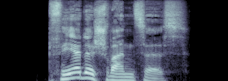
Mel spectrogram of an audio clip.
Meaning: genitive singular of Pferdeschwanz
- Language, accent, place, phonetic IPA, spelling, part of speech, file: German, Germany, Berlin, [ˈp͡feːɐ̯dəˌʃvant͡səs], Pferdeschwanzes, noun, De-Pferdeschwanzes.ogg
